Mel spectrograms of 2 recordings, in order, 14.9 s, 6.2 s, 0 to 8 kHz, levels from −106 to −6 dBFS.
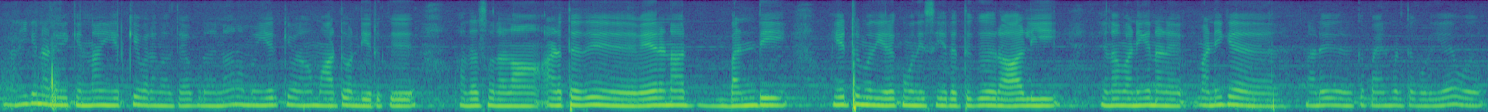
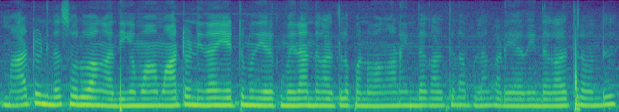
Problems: none marked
